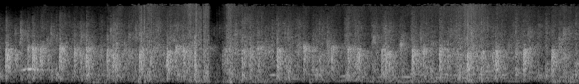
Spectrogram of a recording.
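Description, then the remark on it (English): A crowd applauding John Rees after his talk at the December 2018 meeting of the Whitechapel Society, many hands clapping in a dense, sustained patter that stays fairly loud throughout, with a brief dip near the middle. “Okay, unless there's any more questions, ladies and gentlemen, please give a big round of applause to John Rees.”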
